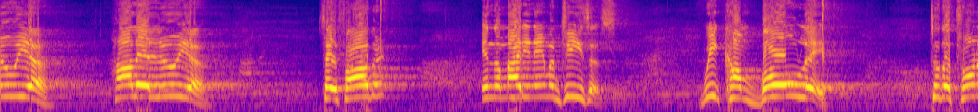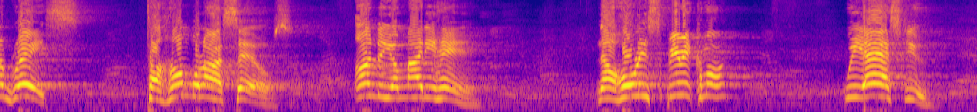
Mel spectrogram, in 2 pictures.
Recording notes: During Sunday morning service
